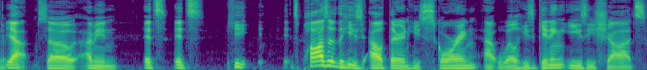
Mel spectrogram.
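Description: A man speaks in a plain, everyday voice at a moderate pace, with fairly low pitch, ordinary pitch variation, a very clean recording over a silent background, and a dry, close sound with no echo. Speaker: intern. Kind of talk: casual chat.

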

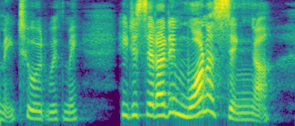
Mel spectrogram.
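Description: A woman with an Australian accent and a high pitch on a very clean recording with a silent background. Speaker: singer and affirmation coach. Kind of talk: casual chat.

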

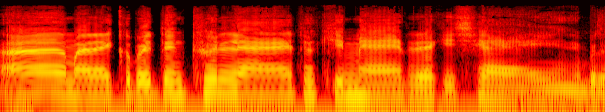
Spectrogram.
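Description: At a moderate pace, a man speaks high in a put-on character voice. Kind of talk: crude, colloquial Italian. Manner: mocking, suspicious, confrontational.

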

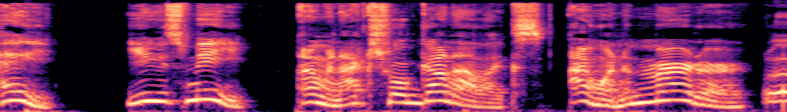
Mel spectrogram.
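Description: The speaker uses a put-on character voice, fairly high in pitch, at a moderate pace. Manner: eager, murderous.

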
